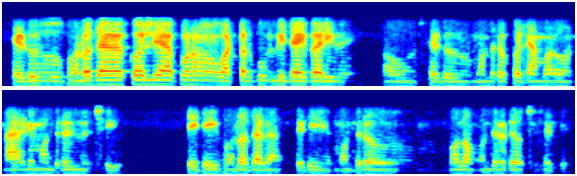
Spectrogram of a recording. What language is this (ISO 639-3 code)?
ori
